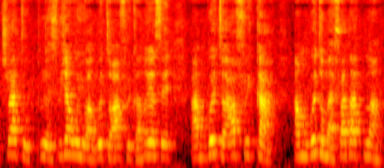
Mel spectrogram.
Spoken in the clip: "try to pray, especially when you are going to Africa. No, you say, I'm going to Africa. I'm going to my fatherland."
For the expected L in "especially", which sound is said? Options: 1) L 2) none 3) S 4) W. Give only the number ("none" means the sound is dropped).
2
